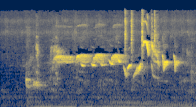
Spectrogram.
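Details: White-rumped shama, a breeding-stimulation mating call: a low whistle, then sustained loud whistled notes near the middle range, ending in rapid sharp upslurred phrases and high notes.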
